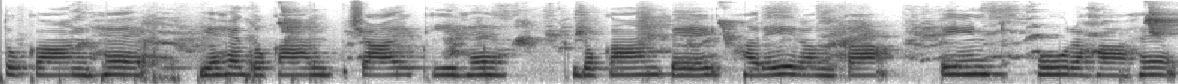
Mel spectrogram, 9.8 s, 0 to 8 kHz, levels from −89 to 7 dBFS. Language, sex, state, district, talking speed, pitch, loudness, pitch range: Hindi, female, Rajasthan, Jaipur, 100 wpm, 220 Hz, -13 LUFS, 215-230 Hz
